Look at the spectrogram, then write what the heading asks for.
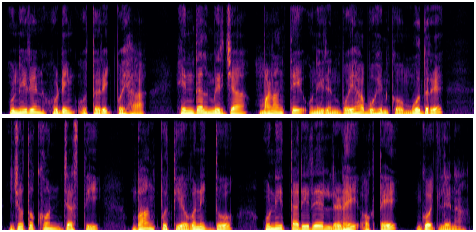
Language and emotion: Santali, neutral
